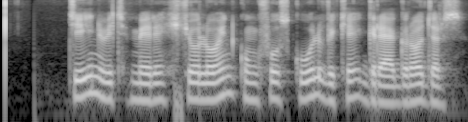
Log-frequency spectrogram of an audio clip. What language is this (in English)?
Punjabi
